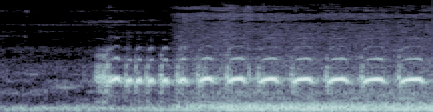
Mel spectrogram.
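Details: Local zebra dove in active song: after a quiet start, a quick run of soft notes opens into a steady series of round, bubbly coos, about six per second, at an even pitch.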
